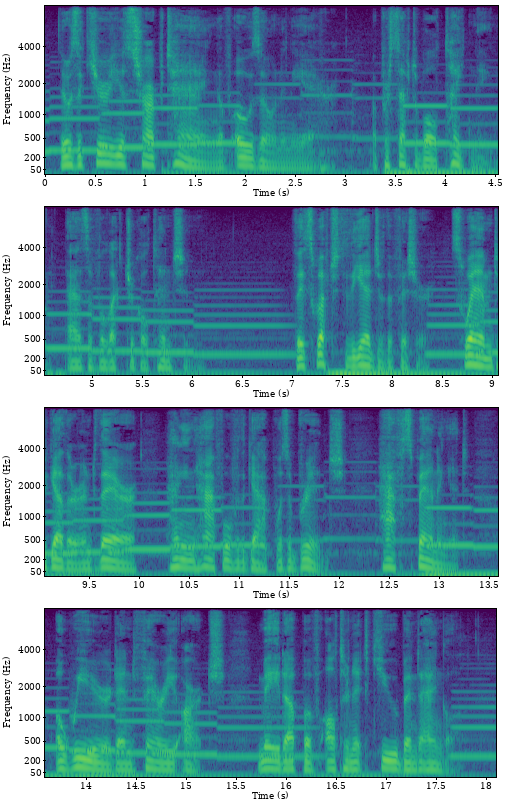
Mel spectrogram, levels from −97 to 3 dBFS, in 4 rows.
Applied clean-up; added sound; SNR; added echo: none; Wind instrument, woodwind instrument; 9 dB; none.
